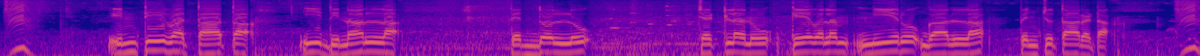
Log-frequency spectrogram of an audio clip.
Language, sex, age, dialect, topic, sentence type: Telugu, male, 18-24, Southern, agriculture, statement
